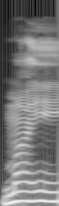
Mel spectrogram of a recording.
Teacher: এখানে কিন্তু ইয়ার উপরে ইয়াকে কিন্তু গুন্না সহ মিলিয়ে পড়তে হবে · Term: ঈদগামে বা গুন্না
